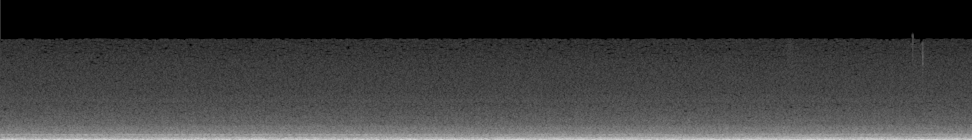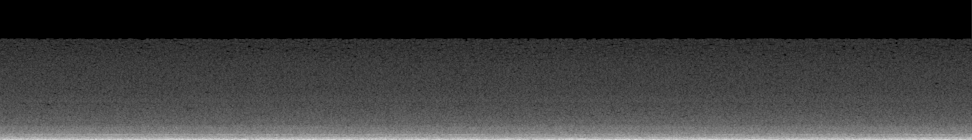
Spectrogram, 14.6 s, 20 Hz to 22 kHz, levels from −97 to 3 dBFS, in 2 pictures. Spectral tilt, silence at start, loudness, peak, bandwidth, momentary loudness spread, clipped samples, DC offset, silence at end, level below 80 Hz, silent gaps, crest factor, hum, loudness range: -9 dB/octave; 0 s; -22 LUFS; -8 dBFS; 9.6 kHz; 3 LU; under 0.1%; under 0.1%; 0 s; -28 dBFS; none; 12 dB; none; 1 LU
